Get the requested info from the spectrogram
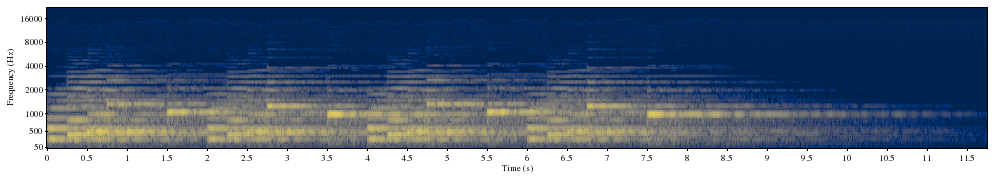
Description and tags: lonely piano2 60bpm
pad, piano, background-sound, instrumental, mood, atmosphere, ambient, background, scary, soundscape, drama, horror, chord, trailer, suspense, movie, dramatic, instrument, music, radio, spooky, dark, jingle, interlude, cinematic, film, loop, ambience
